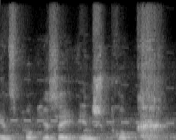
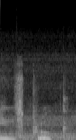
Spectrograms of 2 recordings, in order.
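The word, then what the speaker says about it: Innsbruck: You You don't say Insp. That's how the locals say it. I can I can switch to uh Bavaria, so it's not a problem. But in English you say inbrook.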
